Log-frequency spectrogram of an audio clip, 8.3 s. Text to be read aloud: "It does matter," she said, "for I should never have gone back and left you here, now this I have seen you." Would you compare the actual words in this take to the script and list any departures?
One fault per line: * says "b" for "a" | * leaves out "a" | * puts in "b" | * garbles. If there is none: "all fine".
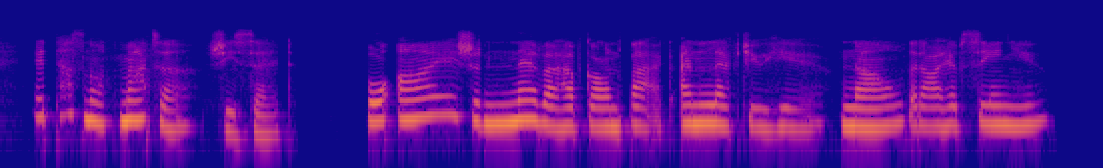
* puts in "not"
* says "that" for "this"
